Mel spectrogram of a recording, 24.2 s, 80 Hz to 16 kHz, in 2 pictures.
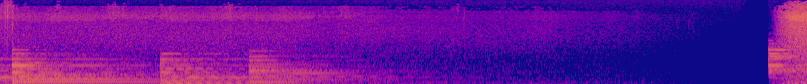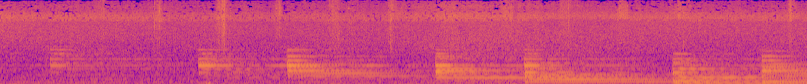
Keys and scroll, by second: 2.6 ctrl+z, 6.0 ctrl+z, 20.8 Escape, 22.7 z.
